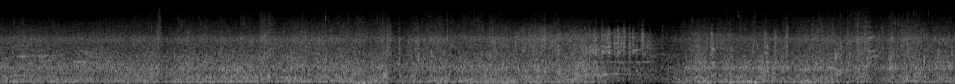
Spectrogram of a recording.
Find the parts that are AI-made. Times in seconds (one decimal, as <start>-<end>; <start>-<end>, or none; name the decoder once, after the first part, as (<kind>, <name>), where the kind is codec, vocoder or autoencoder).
none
